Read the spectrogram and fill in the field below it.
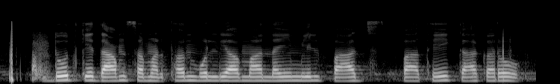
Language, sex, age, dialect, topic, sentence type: Chhattisgarhi, male, 18-24, Eastern, agriculture, question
